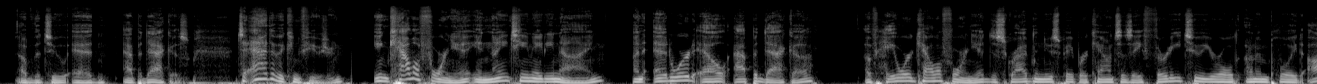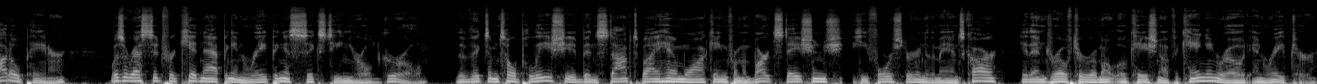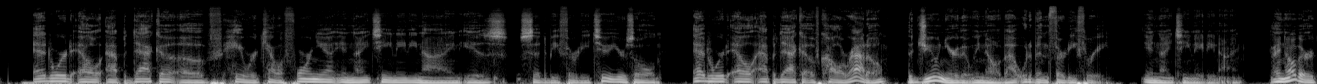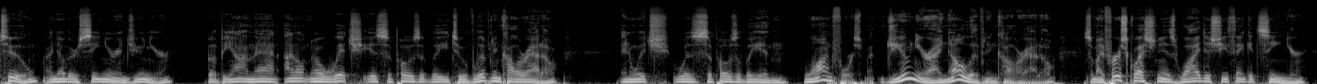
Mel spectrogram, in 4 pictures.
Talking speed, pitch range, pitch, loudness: 180 wpm, 90-125 Hz, 110 Hz, -23 LUFS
